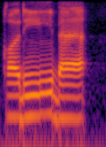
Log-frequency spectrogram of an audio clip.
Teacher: لابد من بيان ترقيق الراء هنا، قريبا بهذه الطريقة.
